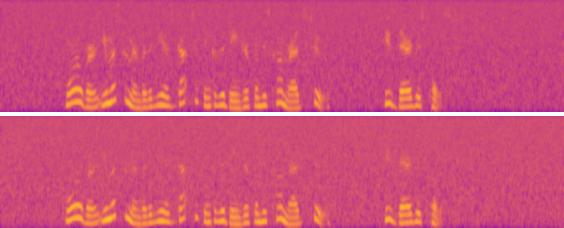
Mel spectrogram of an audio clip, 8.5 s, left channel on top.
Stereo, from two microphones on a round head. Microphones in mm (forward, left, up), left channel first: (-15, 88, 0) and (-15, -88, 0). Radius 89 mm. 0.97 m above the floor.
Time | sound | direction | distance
1.0 | a woman speaking | 70° left (ahead or behind) | ?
